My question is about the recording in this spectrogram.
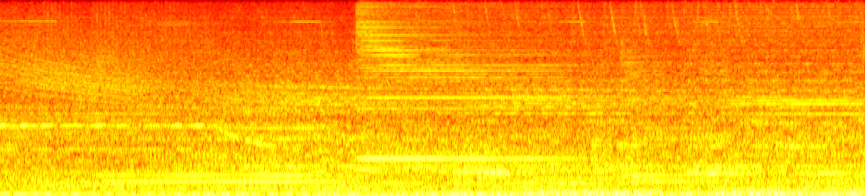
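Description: Experimental synthesizer drone music: layered held tones over a heavy low rumble. A tone glides downward about a second in, and a brighter, hissier layer comes in a little before halfway.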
